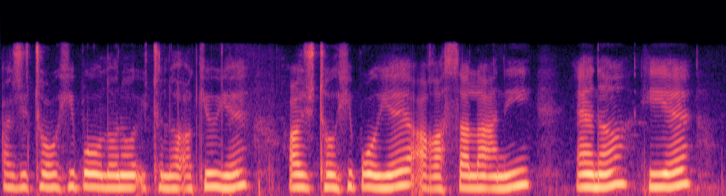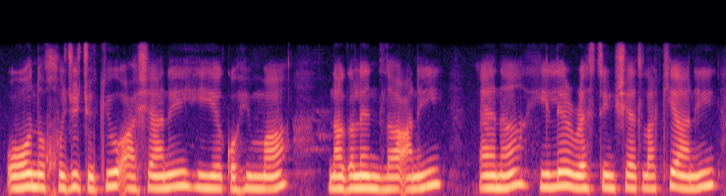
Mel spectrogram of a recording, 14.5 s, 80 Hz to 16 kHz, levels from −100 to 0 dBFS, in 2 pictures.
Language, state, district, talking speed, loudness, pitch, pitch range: Sumi, Nagaland, Kohima, 105 wpm, -15 LUFS, 200 Hz, 190-210 Hz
